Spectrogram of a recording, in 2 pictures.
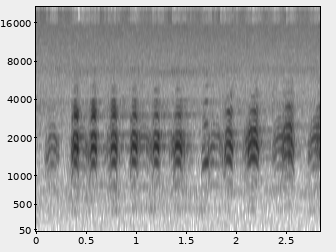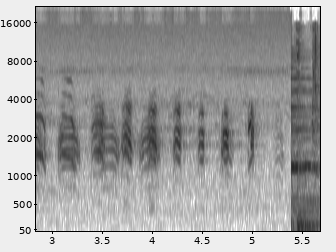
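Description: A White-bellied Sea Eagle gives a long series of loud, goose-like honking notes, about four a second, ending in a sudden burst of noise.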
